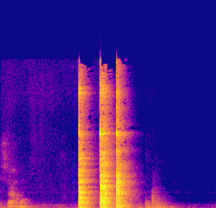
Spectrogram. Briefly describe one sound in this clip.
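A hammer taps sharply on a metal punch a few times.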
